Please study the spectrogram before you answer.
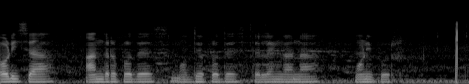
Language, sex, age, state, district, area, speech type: Odia, male, 18-30, Odisha, Malkangiri, urban, spontaneous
